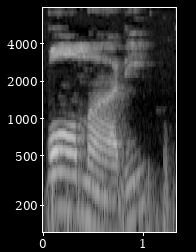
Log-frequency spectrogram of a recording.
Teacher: پھر قوف کا مخرج ہے قوف زبر قو، میم زبر ما، قوم، را زیر ری، اس ری کو ہم باریک پڑھ رہے ہیں کیونکہ را کے نیچے زیر ہو تو باریک ہوتا ہے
